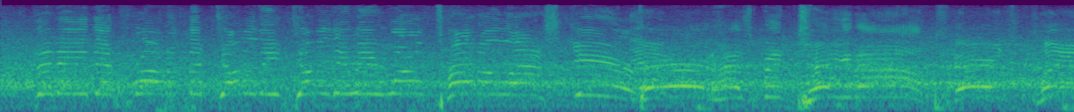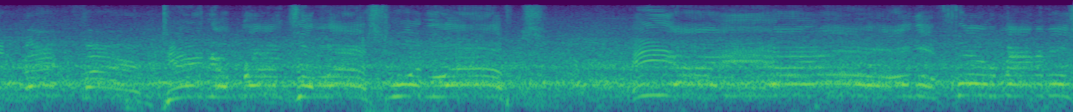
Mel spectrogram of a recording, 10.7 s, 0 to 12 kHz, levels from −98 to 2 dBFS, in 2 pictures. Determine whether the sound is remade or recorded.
recorded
